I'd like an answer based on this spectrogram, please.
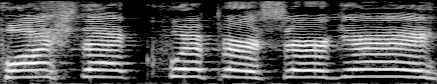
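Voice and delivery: shrill, very loud, high-pitched shouted yell. Yelling in character to an ally across the water: yelling across at an ally. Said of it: "I'm gonna yell at, uh, Sergei".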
